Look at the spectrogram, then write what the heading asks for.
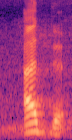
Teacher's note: Wa ma itu mat jaiz munfasil panjangnya 4 atau 5 harakat. Ad itu qalqalah sugra memantulkan suara kecil di tengah kalimat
